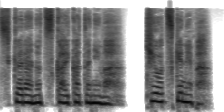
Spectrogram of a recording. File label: Voice zodiac burst jp; tsukiha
